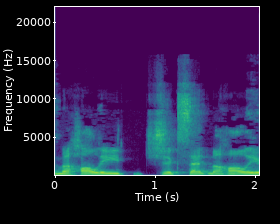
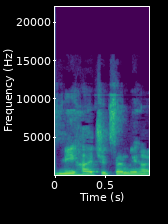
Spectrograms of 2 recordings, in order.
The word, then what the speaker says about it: Mihaly Csikszentmihalyi: Yeah, but it's like it looks like it's pronounced Mihaly Csikszentmihalyi or something. I don't know, but it's Mihai Csikszentmihalyi is how you pronounce it.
